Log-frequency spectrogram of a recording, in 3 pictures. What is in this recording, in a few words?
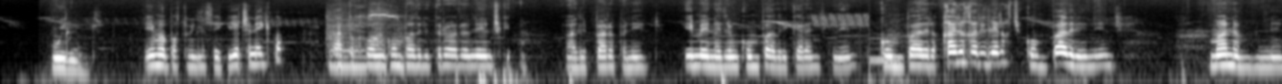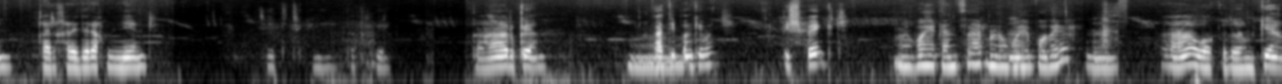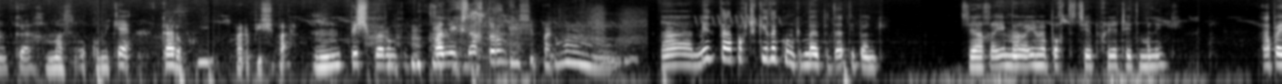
Conversation; Liscay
